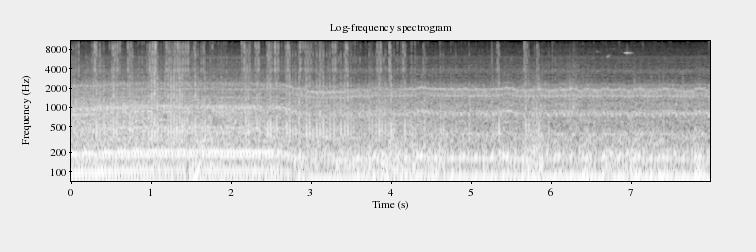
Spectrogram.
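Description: Motorcycle engine running at low road speed, its note dropping a little and getting slightly quieter about three seconds in.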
